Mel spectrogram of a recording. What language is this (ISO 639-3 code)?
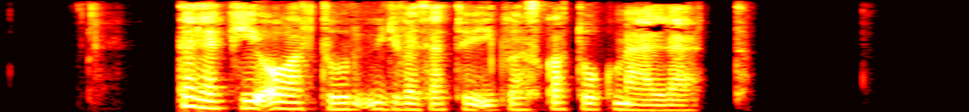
hun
